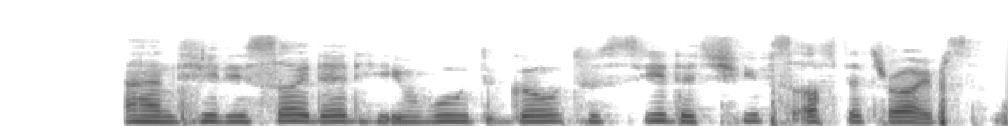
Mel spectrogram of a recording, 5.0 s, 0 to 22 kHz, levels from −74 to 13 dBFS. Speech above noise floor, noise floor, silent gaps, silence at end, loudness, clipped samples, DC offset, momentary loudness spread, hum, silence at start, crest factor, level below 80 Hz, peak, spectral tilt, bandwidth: 61 dB; -82 dBFS; none; 0 s; -22 LUFS; under 0.1%; under 0.1%; 7 LU; none; 0.65 s; 18 dB; -60 dBFS; -4 dBFS; -7.5 dB/octave; 6.8 kHz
